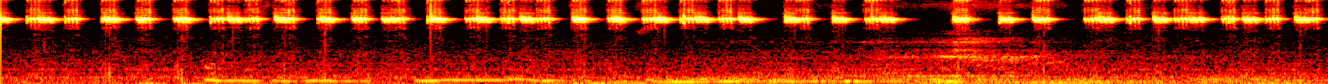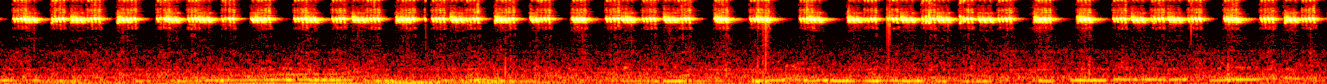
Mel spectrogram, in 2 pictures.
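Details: Shrill cricket chirps repeat quickly and steadily, a short gap and faint mid-pitched noise midway, then the same rapid high pulses continue over a low hum.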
